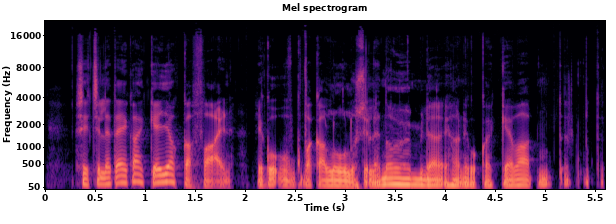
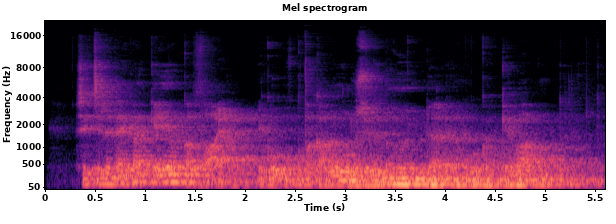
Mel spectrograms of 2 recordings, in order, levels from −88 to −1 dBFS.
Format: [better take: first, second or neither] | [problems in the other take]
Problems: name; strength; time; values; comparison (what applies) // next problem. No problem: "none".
first | room echo; noticeable; dies away in 1.8 s // off-mic speech; far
